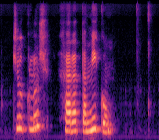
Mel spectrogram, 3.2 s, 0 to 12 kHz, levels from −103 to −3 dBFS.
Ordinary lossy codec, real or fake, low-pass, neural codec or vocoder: Opus, 32 kbps; fake; 10.8 kHz; autoencoder, 48 kHz, 128 numbers a frame, DAC-VAE, trained on Japanese speech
